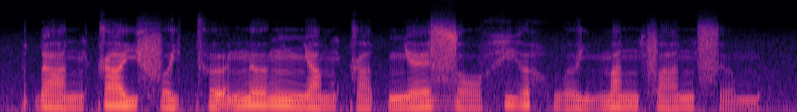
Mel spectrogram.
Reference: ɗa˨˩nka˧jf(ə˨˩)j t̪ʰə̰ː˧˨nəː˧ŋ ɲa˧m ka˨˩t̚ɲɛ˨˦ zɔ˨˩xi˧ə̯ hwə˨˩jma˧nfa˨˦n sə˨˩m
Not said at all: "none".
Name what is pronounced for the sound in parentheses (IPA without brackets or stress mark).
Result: ə˨˩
